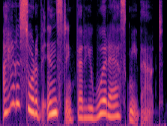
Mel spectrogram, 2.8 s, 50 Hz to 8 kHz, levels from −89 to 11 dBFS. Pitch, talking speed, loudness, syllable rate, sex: 250 Hz, 260 wpm, -18 LUFS, 5.3 syllables/s, female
